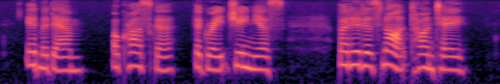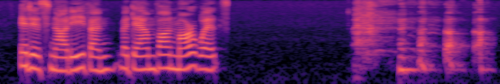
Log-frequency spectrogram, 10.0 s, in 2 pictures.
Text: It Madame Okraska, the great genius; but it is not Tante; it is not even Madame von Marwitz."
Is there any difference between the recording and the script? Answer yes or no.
no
